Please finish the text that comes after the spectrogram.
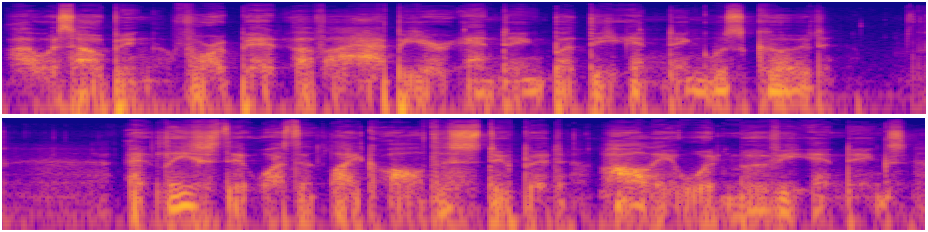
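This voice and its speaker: A man reading aloud in a whispered ASMR style, deliberate and breathy, with wry, deadpan asides. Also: medium pitch. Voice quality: breathy, mostly unvoiced whisper. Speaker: filmmaker and actor hosting an ASMR video.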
